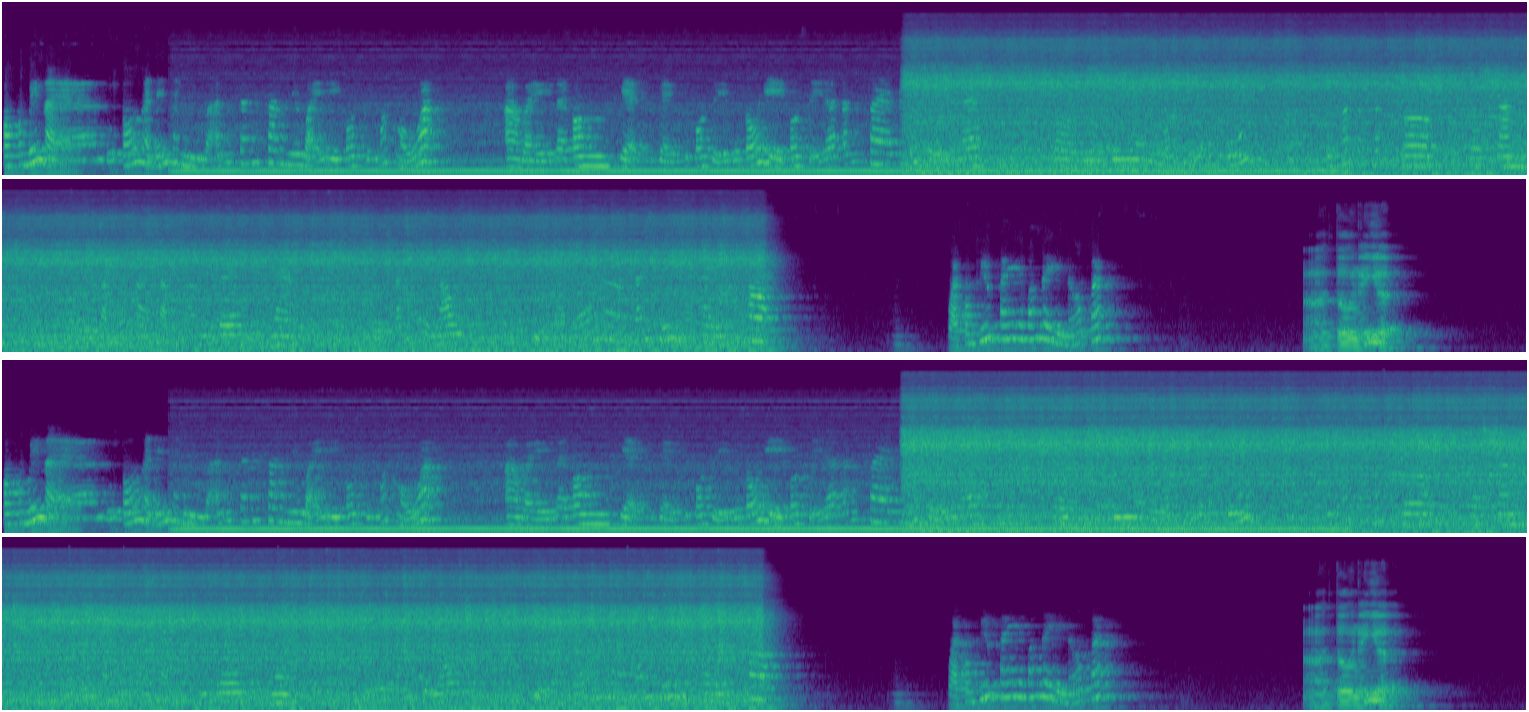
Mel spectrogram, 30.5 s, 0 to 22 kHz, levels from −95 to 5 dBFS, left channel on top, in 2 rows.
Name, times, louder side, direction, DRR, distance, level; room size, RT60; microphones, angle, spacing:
voice 1, 0.0-4.4 5.0-9.8 10.5-12.5 12.8-14.3 14.7-15.3 15.9-18.2 18.9-19.9 20.4-23.0 24.7-26.3, left 1 dB, 45° left, 4 dB, 2.1 m, -31 dB
sound 1, 1.6-13.5, right 1 dB, 20° right, 3.0 m, -33 dB
sound 2, 9.0-22.9, right 3 dB, 50° right, 4.1 m, -27 dB
voice 2, 28.3-29.1, equal, 5° right, 2 dB, 2.2 m, -27 dB
19.5 x 7.2 x 4.7 m, 0.67 s
head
